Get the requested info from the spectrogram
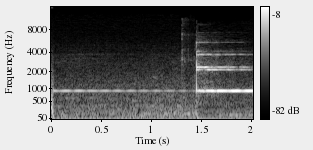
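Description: A bell rings: a faint steady tone, then a louder strike about one and a half seconds in that holds a steady metallic ring with several higher overtones.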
